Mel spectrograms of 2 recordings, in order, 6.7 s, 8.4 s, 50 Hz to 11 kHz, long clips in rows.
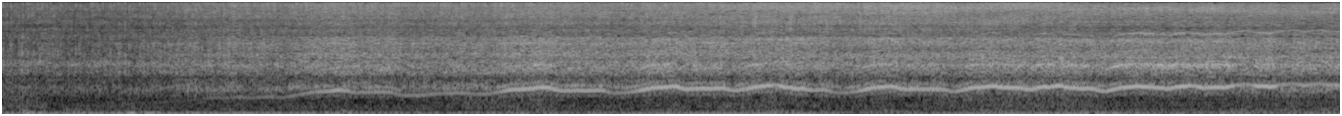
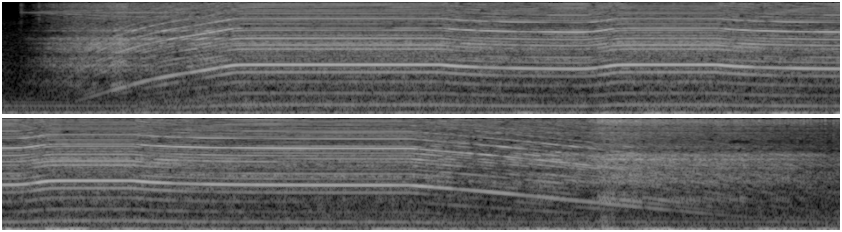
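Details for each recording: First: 2024 Makita DBO480 cordless sander, dropped and wouldn't start, run on a bench power supply, belt removed: thin motor whine wavering about four times a second instead of holding steady, weak running. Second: Makita DBO480 cordless sander (2024) after the repair: the brushes, bent when it was dropped, were bent back to make proper contact. The motor spins up cleanly to a steady high whine, holds evenly, and winds down smoothly, running normally.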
